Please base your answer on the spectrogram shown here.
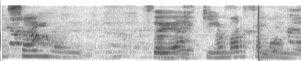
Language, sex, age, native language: Icelandic, male, 11, Icelandic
